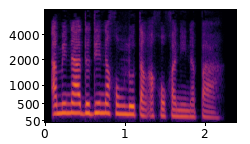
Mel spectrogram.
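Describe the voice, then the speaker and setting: A woman's voice: on the high side, lively intonation, quick pace, no room sound, studio quality. A woman with a Filipino accent reading a dramatic first-person novel as an audiobook narrator.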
